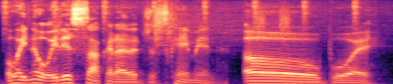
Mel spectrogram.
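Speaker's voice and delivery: ordinary talk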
